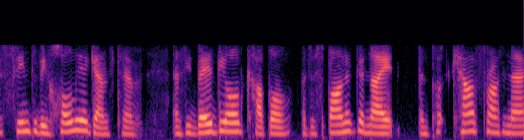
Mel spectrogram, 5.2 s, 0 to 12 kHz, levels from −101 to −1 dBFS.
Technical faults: AMR narrowband mobile codec; lost AMR speech frames

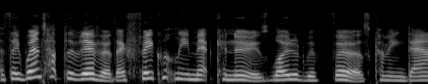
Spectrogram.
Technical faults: none

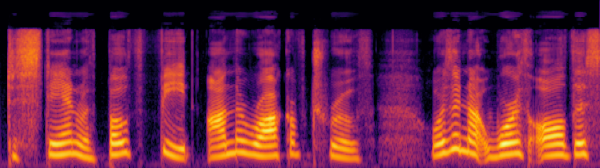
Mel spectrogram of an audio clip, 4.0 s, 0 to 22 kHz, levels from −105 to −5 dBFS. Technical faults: none

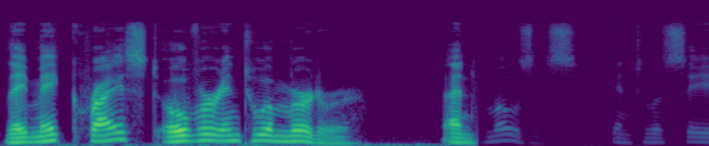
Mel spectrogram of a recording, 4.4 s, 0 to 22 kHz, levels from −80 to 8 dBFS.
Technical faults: DAB burbling; one channel inverted

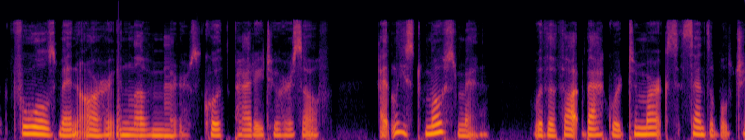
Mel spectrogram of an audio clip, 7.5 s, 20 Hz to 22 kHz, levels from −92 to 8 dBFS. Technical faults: repeated packet loss (robotic sound)

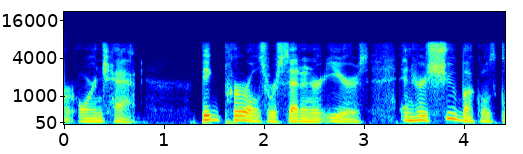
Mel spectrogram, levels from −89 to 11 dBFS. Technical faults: none

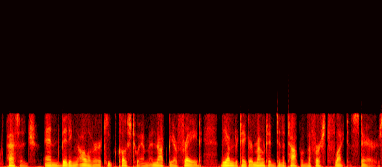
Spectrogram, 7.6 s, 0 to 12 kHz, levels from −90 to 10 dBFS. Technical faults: Bluetooth CVSD headset codec; unconcealed Bluetooth headset packet loss

